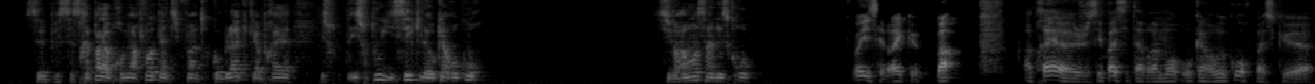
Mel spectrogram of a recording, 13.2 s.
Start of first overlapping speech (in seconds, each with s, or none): none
